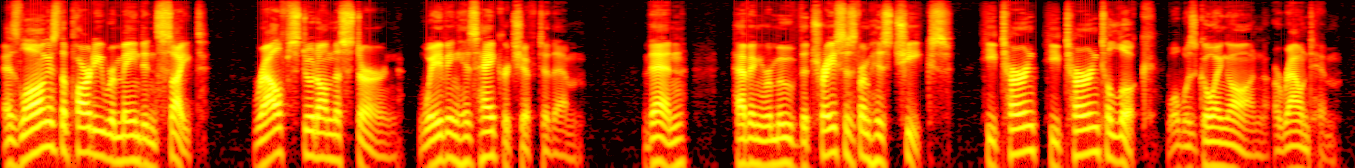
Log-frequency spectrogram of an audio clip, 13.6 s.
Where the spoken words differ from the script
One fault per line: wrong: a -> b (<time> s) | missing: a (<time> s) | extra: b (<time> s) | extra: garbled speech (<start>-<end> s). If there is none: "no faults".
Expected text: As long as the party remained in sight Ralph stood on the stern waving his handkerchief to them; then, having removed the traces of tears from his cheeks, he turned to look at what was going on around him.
missing: of tears (8.6 s)
extra: he turned (10.4 s)
missing: at (11.6 s)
